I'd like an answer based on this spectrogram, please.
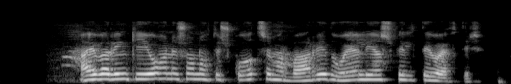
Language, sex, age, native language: Icelandic, female, 40-49, Icelandic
